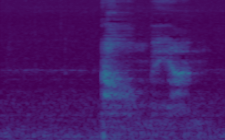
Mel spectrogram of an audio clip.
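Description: A brief whispered two-syllable utterance about a second in, over faint room hiss.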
